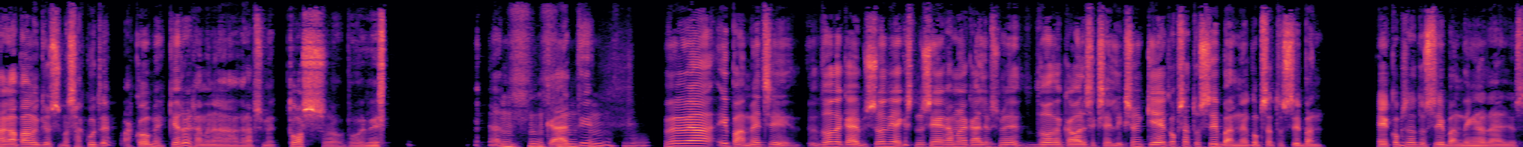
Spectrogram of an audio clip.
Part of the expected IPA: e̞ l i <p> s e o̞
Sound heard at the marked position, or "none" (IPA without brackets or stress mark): k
